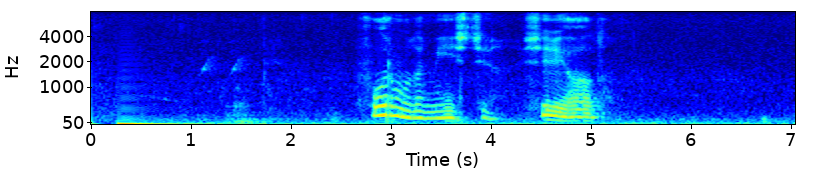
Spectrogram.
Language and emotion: Russian, sad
